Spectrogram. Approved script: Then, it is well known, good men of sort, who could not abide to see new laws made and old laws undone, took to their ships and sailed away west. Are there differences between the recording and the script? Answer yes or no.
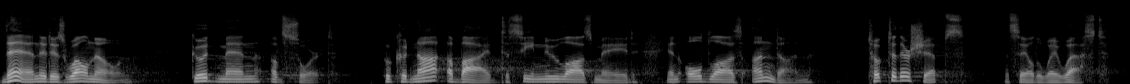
no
